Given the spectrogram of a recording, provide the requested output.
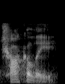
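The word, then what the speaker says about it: Txakoli: wine a white wine called chocol spelled with an X and an O It's a Bosque thing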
